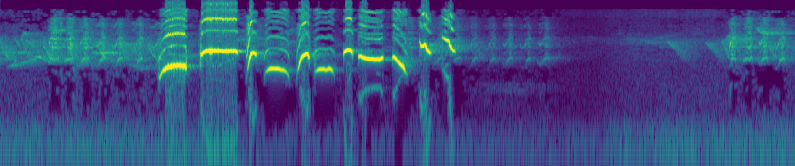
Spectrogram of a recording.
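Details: Lure song of an Oriental magpie-robin, meant to boost singing in caged birds. A rapid string of loud, sweet whistles, rising and falling, lasts about two seconds, then quiet, then faint high twittering.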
